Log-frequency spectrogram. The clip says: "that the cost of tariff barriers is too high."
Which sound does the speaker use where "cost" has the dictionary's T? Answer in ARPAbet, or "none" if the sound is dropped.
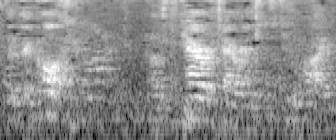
T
